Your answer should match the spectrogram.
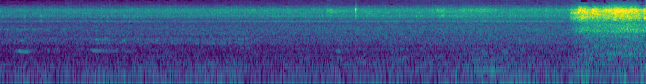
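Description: Steady low running noise of a tractor's diesel engine idling. A loud hiss starts near the end.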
